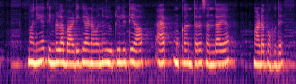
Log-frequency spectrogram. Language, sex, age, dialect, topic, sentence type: Kannada, female, 18-24, Mysore Kannada, banking, question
